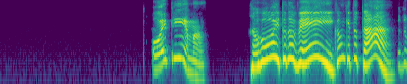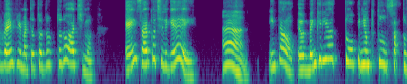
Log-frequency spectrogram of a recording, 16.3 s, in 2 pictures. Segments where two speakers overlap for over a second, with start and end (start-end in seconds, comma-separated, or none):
none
